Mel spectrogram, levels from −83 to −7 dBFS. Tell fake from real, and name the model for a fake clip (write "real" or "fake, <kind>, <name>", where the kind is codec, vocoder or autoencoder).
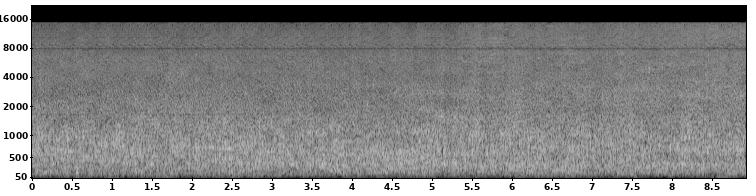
fake, codec, SNAC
